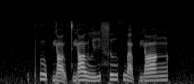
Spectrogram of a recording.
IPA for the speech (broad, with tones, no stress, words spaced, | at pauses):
pʰɤ˥˩ pjɑ̰˨˩ʊ̯t̪jɑ˥˩ʊ̯li˥ sɹ̩˥xwä̰˨˩pjɑ˥ŋ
